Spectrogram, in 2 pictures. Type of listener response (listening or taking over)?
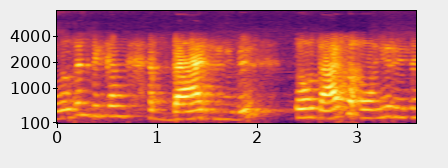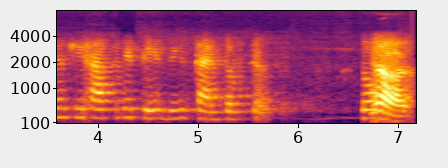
taking over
